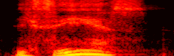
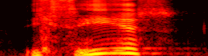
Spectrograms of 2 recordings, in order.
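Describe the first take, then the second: First: Much softer, higher hushed murmur; murmuring donkey. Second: Much softer and far higher, awed murmur; murmuring donkey, rising. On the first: Donkey murmurs to the ox on seeing the child, soft and hushed. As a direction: murmur it in awe. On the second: Donkey repeats to the ox in awe, soft and very high. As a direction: let the awe lift the voice up high. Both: A narrator's reading. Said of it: "raunte der Esel".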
